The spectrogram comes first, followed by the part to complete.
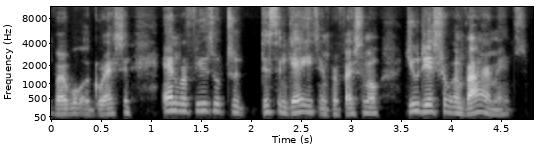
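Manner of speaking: ordinary talk, nothing marked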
